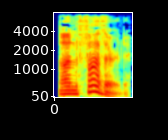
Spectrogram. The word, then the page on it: unfathered: British English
